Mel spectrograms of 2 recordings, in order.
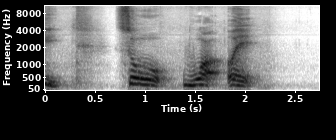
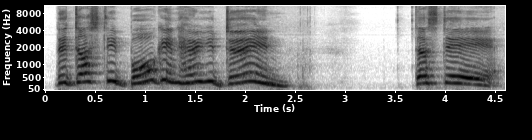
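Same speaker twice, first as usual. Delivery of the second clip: higher and louder, a drawn-out hello; excited greeting; 6 semitones higher, 4 dB louder than usual. Real, not acted. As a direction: call out to a friend who just dropped in. Loudly greets a viewer.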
